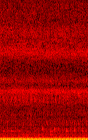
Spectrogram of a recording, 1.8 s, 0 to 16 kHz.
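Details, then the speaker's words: 2003 Dodge Neon 2.0 with SRT exhaust, new timing belt and rebuilt head after the belt broke: low, lumpy idle with a stumbling beat. Compression 190 psi on all cylinders, new plugs, no vacuum leak. Misfire from a failed ignition coil. "It's got an SRT exhaust on here, but it just doesn't sound right."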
